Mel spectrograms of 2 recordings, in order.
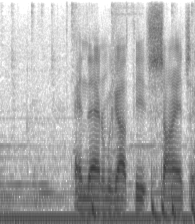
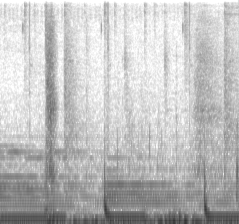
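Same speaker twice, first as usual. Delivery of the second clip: quiet breathy laugh; 7 dB quieter than usual. Real, not acted. Laughing at invisible sculpture story.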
